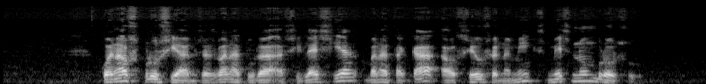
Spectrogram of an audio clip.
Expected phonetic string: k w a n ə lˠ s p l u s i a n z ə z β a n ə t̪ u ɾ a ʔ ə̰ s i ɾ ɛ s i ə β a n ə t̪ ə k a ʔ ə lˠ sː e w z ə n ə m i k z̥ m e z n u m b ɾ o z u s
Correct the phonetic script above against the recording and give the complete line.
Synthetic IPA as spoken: k w a n ə lˠ s p ɾ u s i a n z ə z β a n ə t̪ u ɾ a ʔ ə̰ s i l ɛ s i ə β a n ə t̪ ə k a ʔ ə lˠ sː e w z ə n ə m i k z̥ m e z n u m b ɾ o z u s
